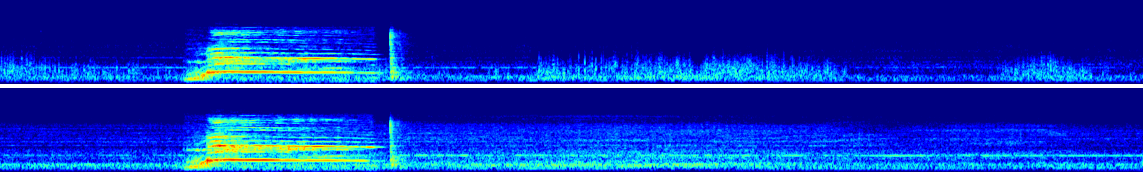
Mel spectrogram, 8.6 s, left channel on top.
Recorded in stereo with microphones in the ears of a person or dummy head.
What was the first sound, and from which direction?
A scream, 85° right.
